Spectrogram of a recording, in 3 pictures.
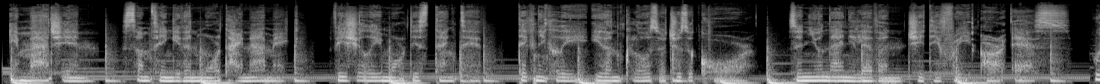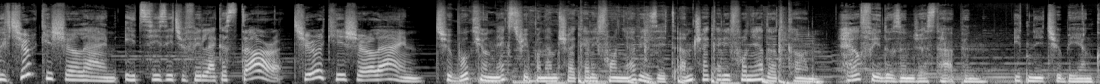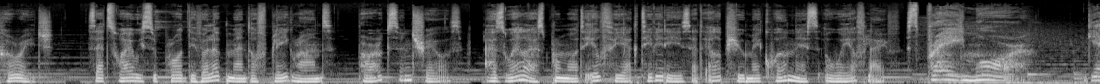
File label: french euro accented english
